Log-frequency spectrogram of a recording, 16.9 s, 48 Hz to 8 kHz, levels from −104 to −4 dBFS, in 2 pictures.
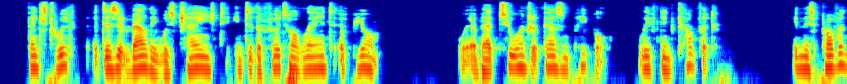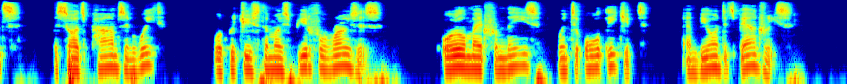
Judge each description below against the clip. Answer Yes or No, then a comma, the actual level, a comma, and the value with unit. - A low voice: Yes, low, 130 Hz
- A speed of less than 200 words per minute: Yes, average, 170 wpm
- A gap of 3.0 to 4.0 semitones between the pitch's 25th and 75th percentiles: No, narrow, 2.6 semitones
